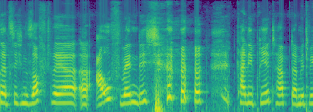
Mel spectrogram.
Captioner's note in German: Gelächter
